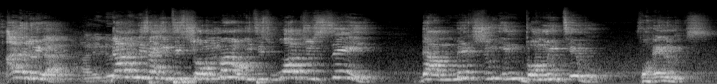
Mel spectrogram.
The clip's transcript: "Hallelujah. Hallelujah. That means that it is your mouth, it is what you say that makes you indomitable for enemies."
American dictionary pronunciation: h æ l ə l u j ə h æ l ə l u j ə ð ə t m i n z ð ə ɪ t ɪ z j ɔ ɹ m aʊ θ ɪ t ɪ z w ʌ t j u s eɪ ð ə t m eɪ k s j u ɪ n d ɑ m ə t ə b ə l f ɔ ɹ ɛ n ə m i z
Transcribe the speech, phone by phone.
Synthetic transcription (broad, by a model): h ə l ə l l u j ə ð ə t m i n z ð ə ɪ t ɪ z j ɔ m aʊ f ɪ t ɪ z w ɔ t j u s eɪ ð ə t m eɪ k s j u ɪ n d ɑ m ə t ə b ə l f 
